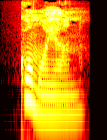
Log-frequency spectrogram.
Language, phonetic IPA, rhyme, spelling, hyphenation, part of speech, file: Hungarian, [ˈkomojɒn], -ɒn, komolyan, ko‧mo‧lyan, adverb, Hu-komolyan.ogg
- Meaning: seriously, earnestly, in earnest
